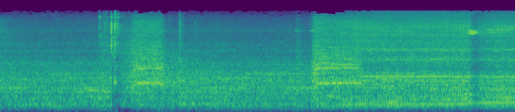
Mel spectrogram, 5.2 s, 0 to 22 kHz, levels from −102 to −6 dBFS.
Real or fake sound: real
